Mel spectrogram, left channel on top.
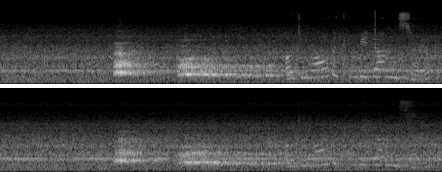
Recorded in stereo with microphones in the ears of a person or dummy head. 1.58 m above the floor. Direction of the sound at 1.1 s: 65° left (ahead or behind).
